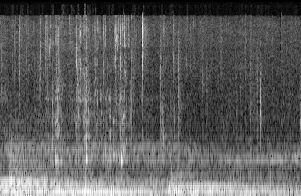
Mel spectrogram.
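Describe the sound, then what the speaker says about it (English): Sweet iced tea poured into a glass, a continuous close gurgling pour with small rising tones and clinks, steady for several seconds before it thins out. "Pouring myself a nice drink"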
